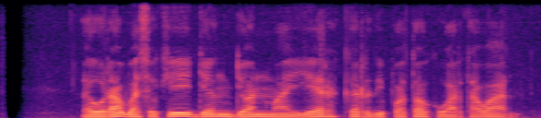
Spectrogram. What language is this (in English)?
Sundanese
